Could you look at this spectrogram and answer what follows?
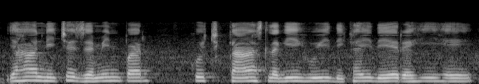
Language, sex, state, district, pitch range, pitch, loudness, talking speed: Hindi, male, Uttar Pradesh, Lalitpur, 150-165 Hz, 155 Hz, -18 LUFS, 150 wpm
